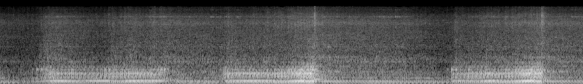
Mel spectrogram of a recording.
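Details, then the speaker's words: Honda Vario 125/150 injection scooter: three throttle blips, each rev rising roughly then sagging, hesitating and not wanting to go; suspected dirty throttle body, air filter or fuel delivery, unconfirmed. "Yes, when the gas is on, this motor sucks and doesn't want to go."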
